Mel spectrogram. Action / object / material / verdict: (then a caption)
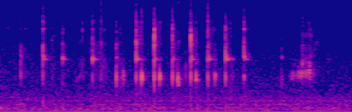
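strike / ceramic mug / ceramic / none. A brush is stirred through green paint inside a white ceramic mug held by its handle, tapping against the ceramic walls. About fifteen quiet, bright clinks come at an irregular pace, each dying away almost at once. The clinks end in a brief soft swirl near the end.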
